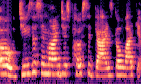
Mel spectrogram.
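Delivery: loud, put-on sarcastic jeering voice. Retelling a classmate's remark in class: imitating a loud sarcastic classmate. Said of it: "really loudly".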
